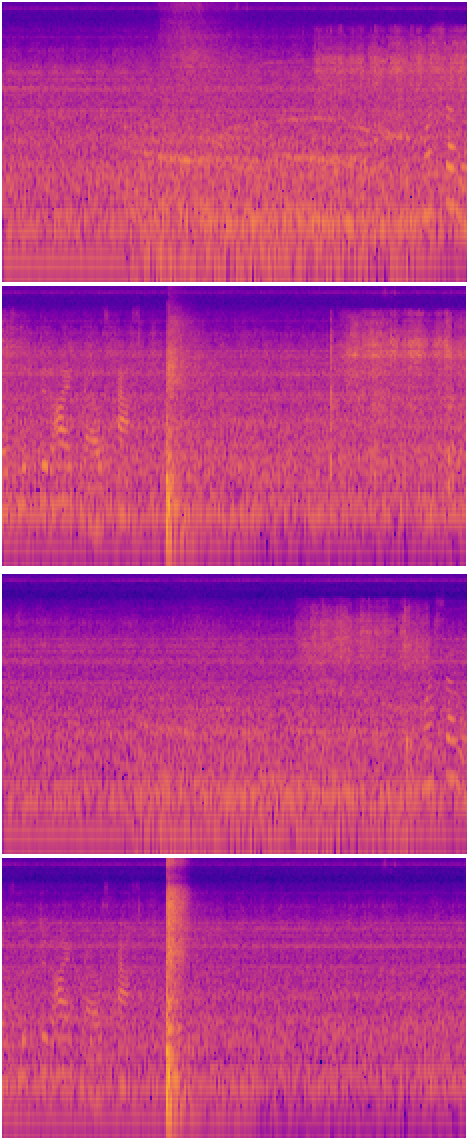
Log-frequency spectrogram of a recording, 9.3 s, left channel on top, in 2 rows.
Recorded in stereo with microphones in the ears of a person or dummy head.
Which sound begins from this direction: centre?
A woman speaking, at 4.2 s.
